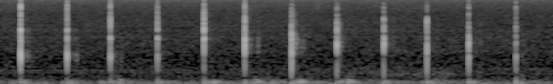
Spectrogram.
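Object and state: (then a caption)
Aluminum phone back. Thirteen light, crisp taps from a fingertip and nail on the aluminum back of an original iPhone held in one hand, arriving in a steady but slightly uneven rhythm of about three per second. Each tap is a sharp, dry click that dies away almost instantly, over a low, constant hum.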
